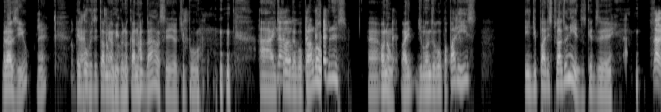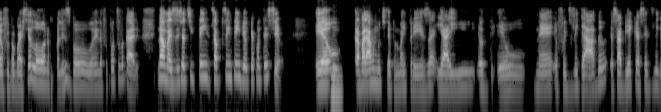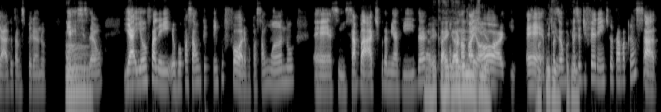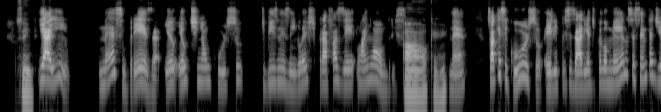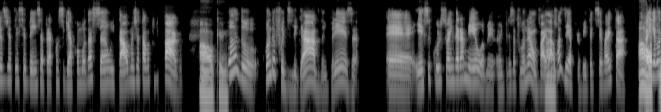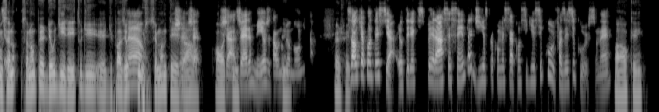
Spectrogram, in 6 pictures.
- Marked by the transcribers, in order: laugh; tapping; laugh; laugh; chuckle; chuckle; in English: "Business English"
- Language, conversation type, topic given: Portuguese, podcast, O que te ajuda a desconectar nas férias, de verdade?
